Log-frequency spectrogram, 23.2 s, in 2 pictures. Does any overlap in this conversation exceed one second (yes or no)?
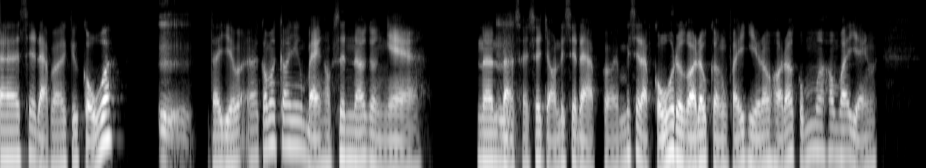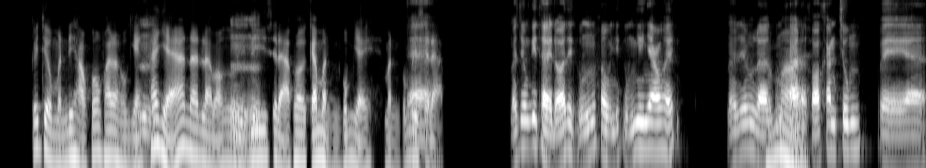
no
